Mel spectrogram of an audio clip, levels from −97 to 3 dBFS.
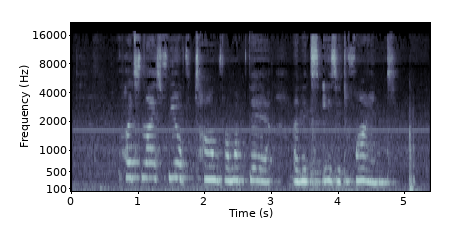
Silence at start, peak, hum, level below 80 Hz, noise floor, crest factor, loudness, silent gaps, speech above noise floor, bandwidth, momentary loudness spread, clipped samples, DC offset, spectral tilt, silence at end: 0.05 s; -8 dBFS; none; -48 dBFS; -46 dBFS; 20 dB; -26 LUFS; none; 20 dB; 16.5 kHz; 12 LU; under 0.1%; under 0.1%; -3.5 dB/octave; 0 s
